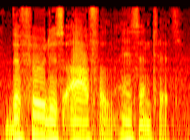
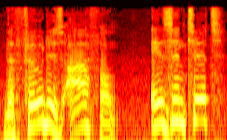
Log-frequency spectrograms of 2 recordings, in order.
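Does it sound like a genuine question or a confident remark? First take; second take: confident remark; genuine question. First: It sounds like a confident, certain remark. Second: It sounds like a genuine, uncertain question.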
